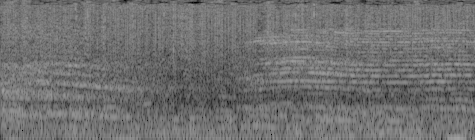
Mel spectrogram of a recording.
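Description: Two faint, high-pitched vocal calls over low room noise, the second starting about a second and a half in and falling slightly in pitch.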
